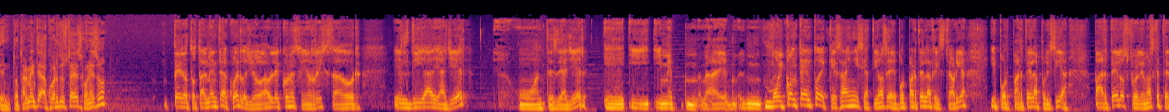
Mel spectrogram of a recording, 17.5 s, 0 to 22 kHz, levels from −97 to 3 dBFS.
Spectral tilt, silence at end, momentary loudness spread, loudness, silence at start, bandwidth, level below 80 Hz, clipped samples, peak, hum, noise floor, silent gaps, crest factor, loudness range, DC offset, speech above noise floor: -4 dB/octave; 0 s; 6 LU; -18 LUFS; 0 s; 14 kHz; -46 dBFS; under 0.1%; -4 dBFS; none; -43 dBFS; none; 16 dB; 2 LU; under 0.1%; 25 dB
